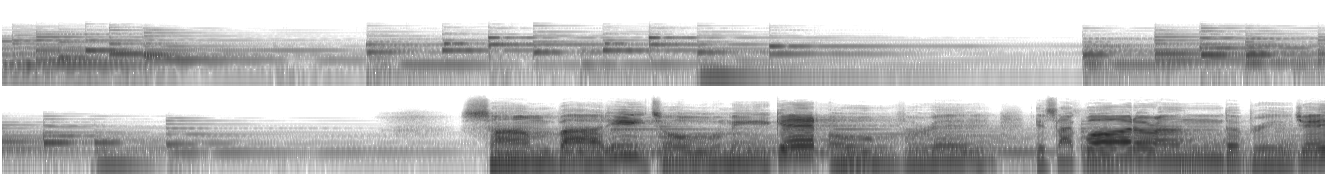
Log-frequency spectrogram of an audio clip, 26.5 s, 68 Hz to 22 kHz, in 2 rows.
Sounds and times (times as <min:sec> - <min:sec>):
Music: 0:00.0 - 0:26.4.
